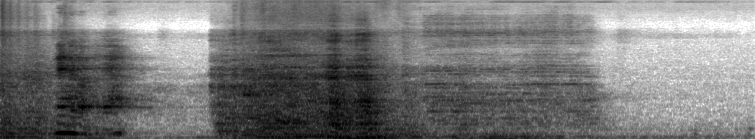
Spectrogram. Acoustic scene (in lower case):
elevator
